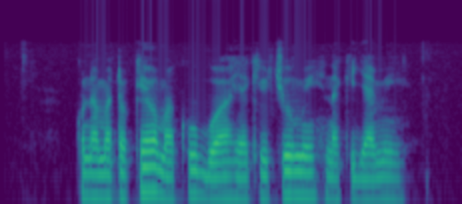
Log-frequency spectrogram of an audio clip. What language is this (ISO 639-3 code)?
swa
